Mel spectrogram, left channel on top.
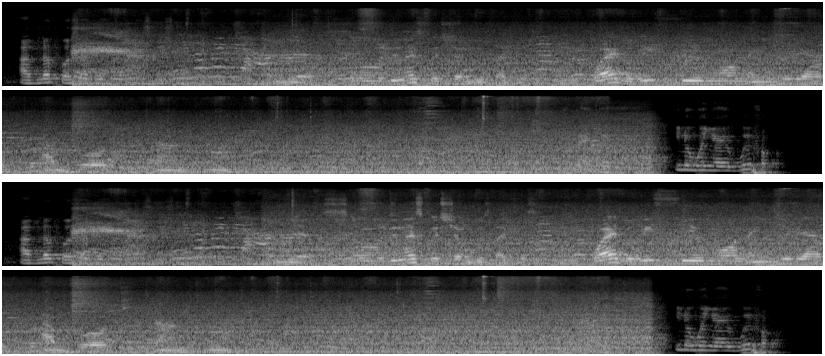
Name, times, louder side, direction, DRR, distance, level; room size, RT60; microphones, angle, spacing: voice 1, 0.2-1.8 12.3-12.6 13.8-15.8, equal, 20° left, 3 dB, 3.2 m, -34 dB
sound 1, 0.7-14.3, equal, ahead, 1.6 m, -30 dB
sound 2, 2.6-14.7, right 1 dB, 20° right, 3.0 m, -29 dB
voice 2, 2.7-8.3 8.6-10.5 12.3-12.4, right 2 dB, 60° right, 7 dB, 2.1 m, -24 dB
26.0 x 14.5 x 3.6 m, 0.35 s
head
